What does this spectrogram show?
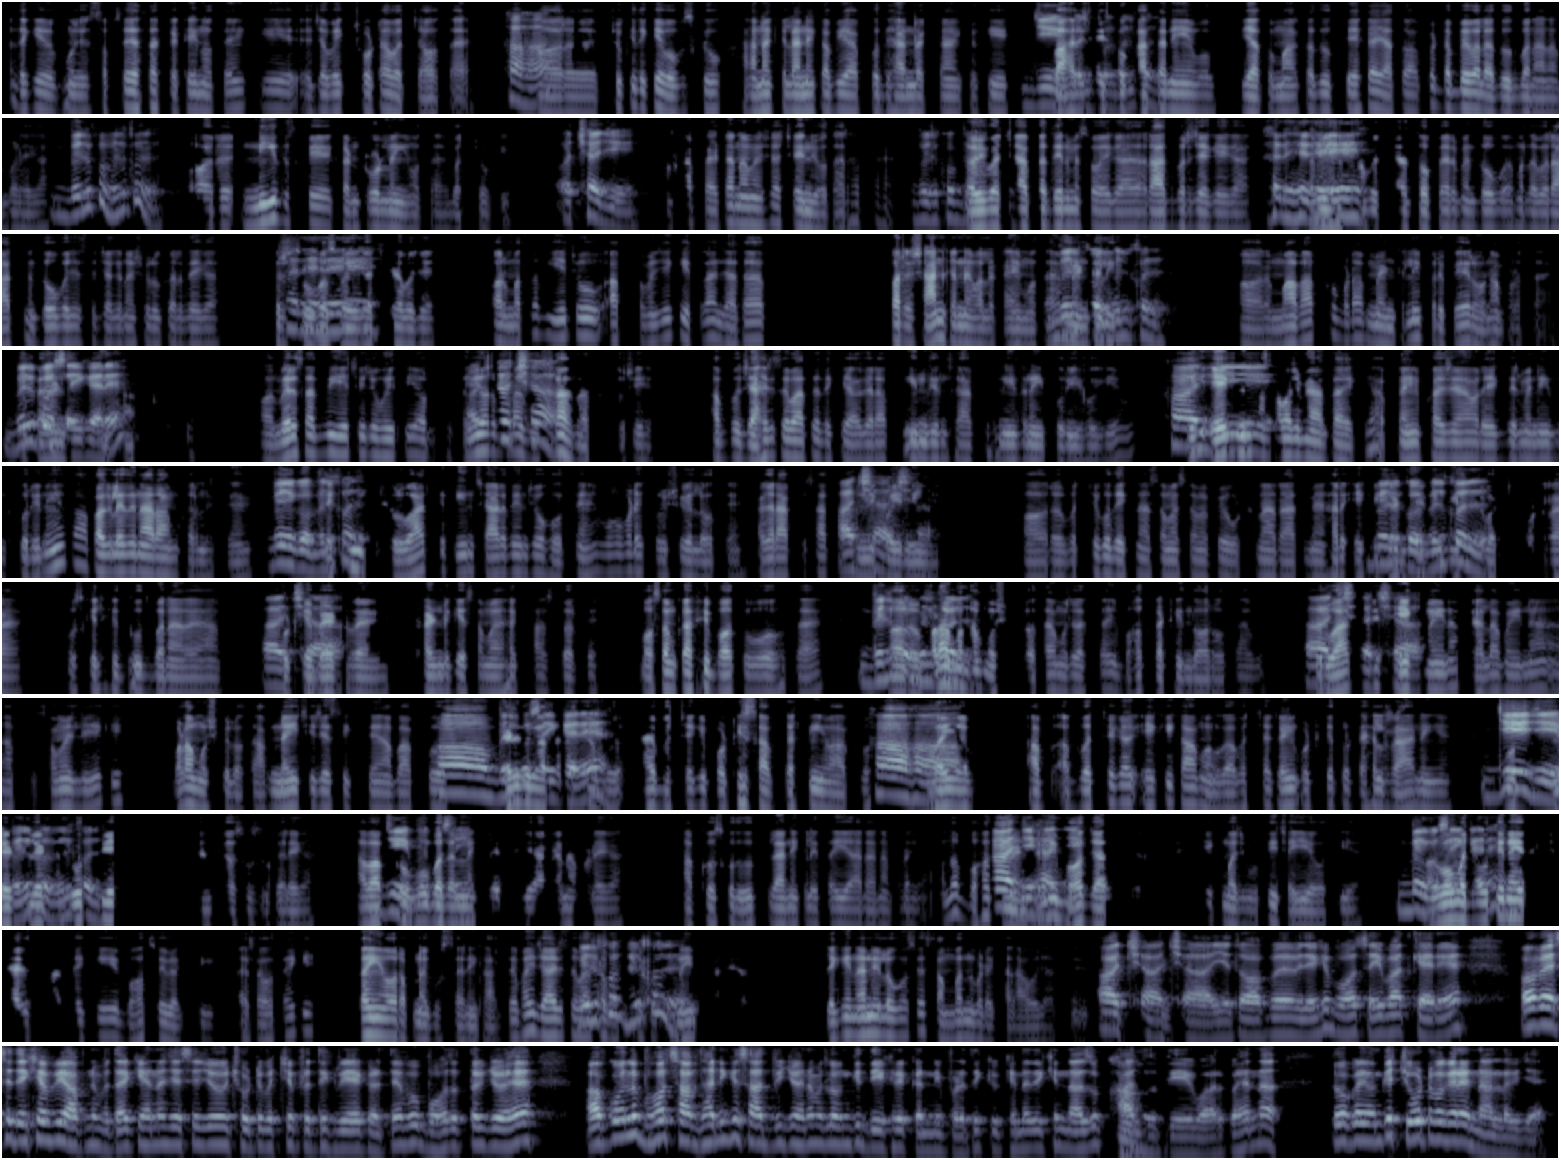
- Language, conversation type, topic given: Hindi, podcast, पहली बार माता-पिता बनने पर आपको सबसे बड़ा सबक क्या मिला?
- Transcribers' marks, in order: in English: "कंट्रोल"; in English: "पैटर्न"; in English: "चेंज"; joyful: "अरे रे"; in English: "टाइम"; in English: "मेंटली"; in English: "मेंटली प्रिपेयर"; in English: "पेरेंट्स"; in English: "क्रूशियल"; unintelligible speech; in English: "पोटी"; in English: "एंड"; in English: "मेंटली"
